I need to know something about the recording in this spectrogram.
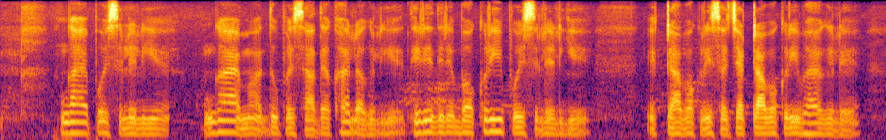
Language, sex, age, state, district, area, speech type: Maithili, female, 45-60, Bihar, Madhepura, rural, spontaneous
